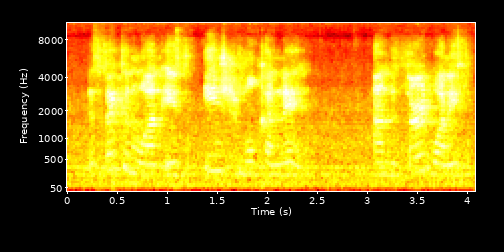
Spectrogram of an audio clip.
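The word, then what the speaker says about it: Ixmucané: But the way you pronounce them, so the first one is Ixinche. Ixinche. The second one is Ishmukane.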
